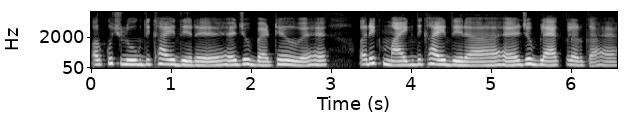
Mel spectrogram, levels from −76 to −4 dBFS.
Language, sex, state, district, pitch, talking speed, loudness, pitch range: Hindi, female, Haryana, Charkhi Dadri, 220 Hz, 200 wpm, -16 LUFS, 200-235 Hz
